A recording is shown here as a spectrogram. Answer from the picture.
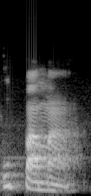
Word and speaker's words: Umpama: juga harus dipelajari jadi kata Umpama harus dibaca sebagai upama Umpasa harus dibaca sebagai kupasan karena Hai Cup huruf M tidak dibelakangku harus diganti P ya jadi upama dengan uppasa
